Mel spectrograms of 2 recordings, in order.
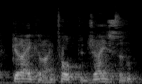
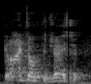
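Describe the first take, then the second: First: Plain phone caller. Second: Can I talk to Jason, pitched higher and louder; mock eager caller asking for Jason by name; brighter phone caller. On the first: Retold or imitated. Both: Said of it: "This is a true story".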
